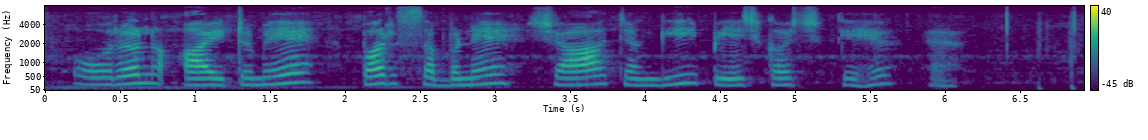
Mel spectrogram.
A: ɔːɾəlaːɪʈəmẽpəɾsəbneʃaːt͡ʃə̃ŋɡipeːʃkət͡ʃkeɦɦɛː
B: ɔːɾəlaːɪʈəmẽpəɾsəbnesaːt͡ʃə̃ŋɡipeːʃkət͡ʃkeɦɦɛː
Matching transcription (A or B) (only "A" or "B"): A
